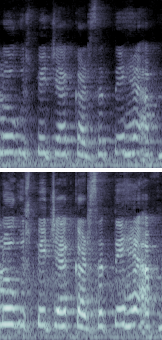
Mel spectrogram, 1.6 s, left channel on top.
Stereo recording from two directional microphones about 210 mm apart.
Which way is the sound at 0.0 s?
30° right (ahead or behind).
